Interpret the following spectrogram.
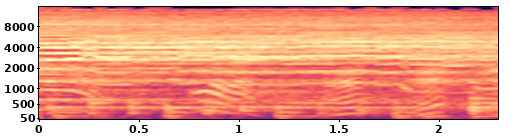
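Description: Live Javanese barongan/jaranan music: a reedy wind melody with held notes and pitch bends over regular drum strokes.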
